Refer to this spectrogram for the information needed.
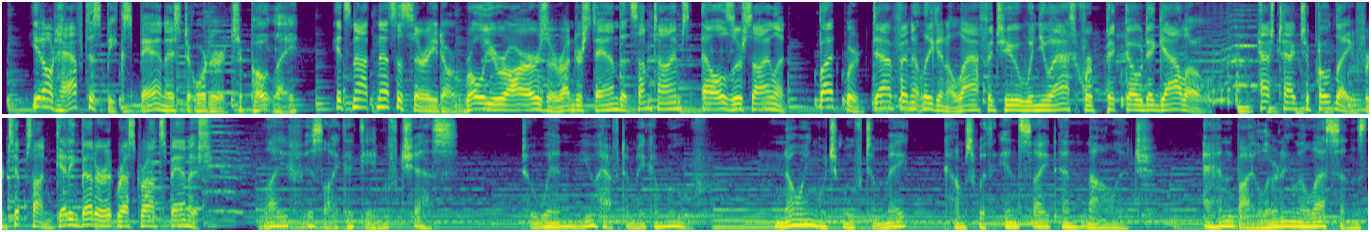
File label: Commercial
